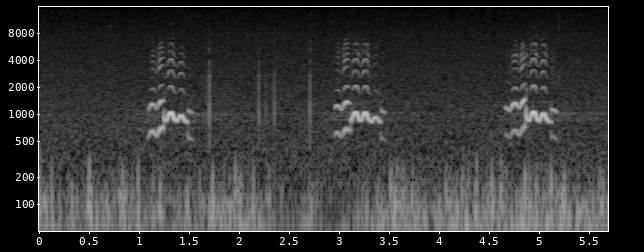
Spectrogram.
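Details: A loon at night gives three short, quavering, warbling cries about two seconds apart, each rising and wavering, over a low rumbling background.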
